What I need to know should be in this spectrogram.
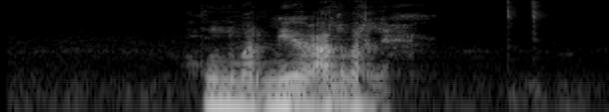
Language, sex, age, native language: Icelandic, male, 30-39, Icelandic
